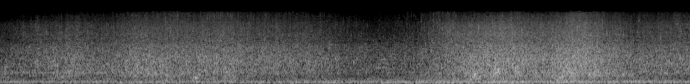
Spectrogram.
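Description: Sea waves wash steadily as a boat sails away across open water, with wind noise over a broad rushing roar that swells toward the end. No voices are heard.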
